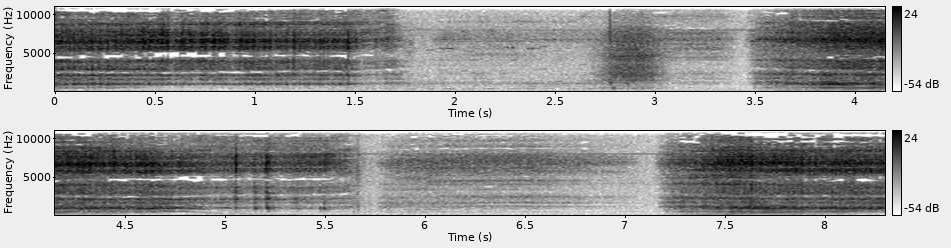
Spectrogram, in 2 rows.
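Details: Loud rattling snores on the in-breath from a sleeping person, three within eight seconds with quiet pauses between, about 16 breaths a minute.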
